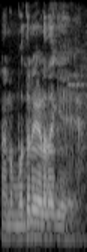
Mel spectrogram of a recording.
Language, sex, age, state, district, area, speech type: Kannada, male, 30-45, Karnataka, Mysore, urban, spontaneous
